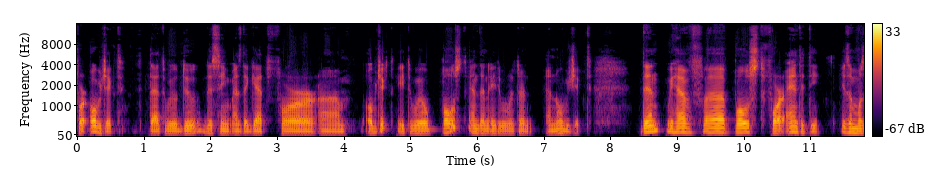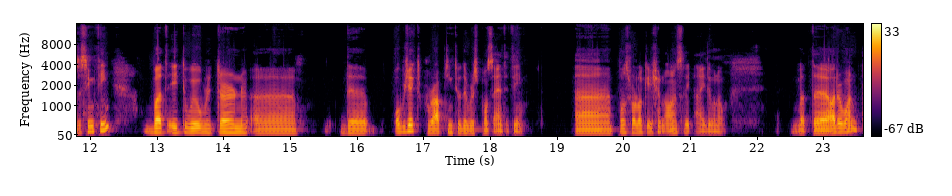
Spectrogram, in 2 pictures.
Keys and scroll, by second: 0.9 ctrl+space, 1.7 Return.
